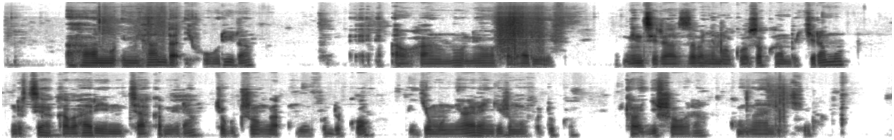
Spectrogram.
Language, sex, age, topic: Kinyarwanda, male, 18-24, government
